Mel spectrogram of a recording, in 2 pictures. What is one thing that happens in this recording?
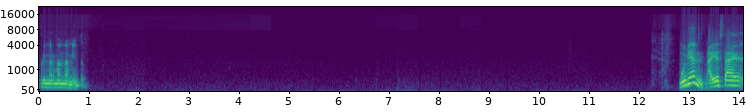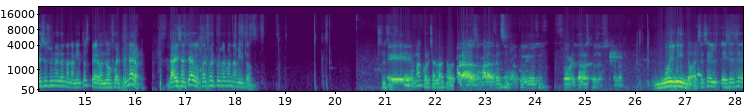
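A young man speaks with animation over an online call.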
